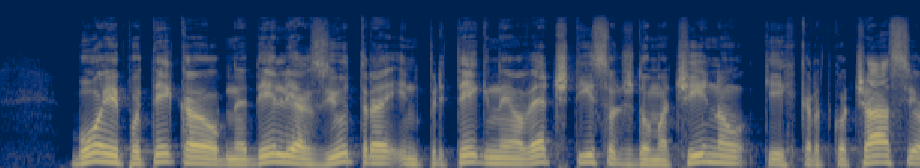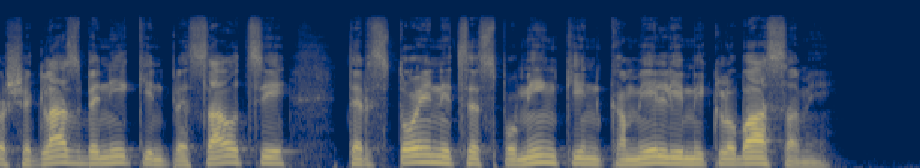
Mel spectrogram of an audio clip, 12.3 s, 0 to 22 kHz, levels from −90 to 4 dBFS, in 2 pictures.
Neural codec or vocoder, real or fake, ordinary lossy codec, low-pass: none; real; none; 14.4 kHz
